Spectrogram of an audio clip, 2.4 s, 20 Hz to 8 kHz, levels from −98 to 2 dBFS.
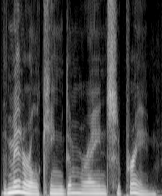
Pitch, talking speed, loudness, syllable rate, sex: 150 Hz, 125 wpm, -17 LUFS, 4.6 syllables/s, male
